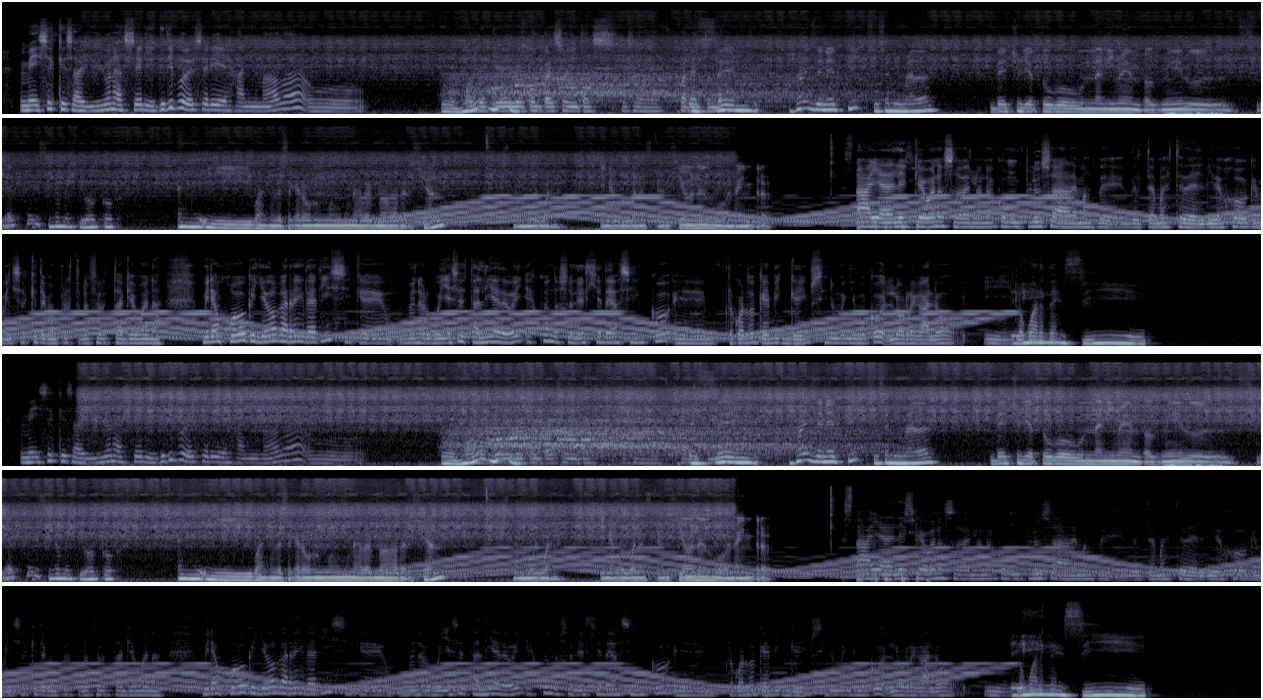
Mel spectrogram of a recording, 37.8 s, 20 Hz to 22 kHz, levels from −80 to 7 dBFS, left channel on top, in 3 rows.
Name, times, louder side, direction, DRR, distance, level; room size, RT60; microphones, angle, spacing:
voice 1, 0.0-3.6 4.6-7.2 21.1-35.8, left 7 dB, 90° left, 0.4 m, -36 dB
sound 1, 0.7-19.9, right 8 dB, 70° right, 0.5 m, -36 dB
voice 2, 4.4-5.4 6.9-7.6 7.9-9.3 9.9-13.8 14.3-17.1 17.7-18.2 18.6-20.3 21.0-21.1 35.3-36.6, right 2 dB, 20° right, 0.4 m, -29 dB
Crowd, 4.4-9.2, right 4 dB, 85° right, 1.1 m, -38 dB
sound 2, 15.5-35.4, left 3 dB, 55° left, 0.8 m, -38 dB
8.5 x 4.1 x 6.5 m
head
